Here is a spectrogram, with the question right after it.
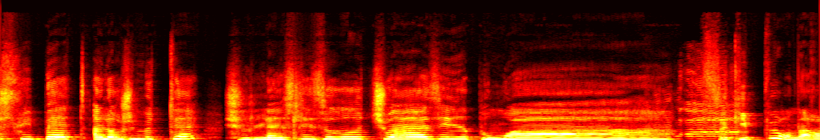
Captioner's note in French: bruit de chèvre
